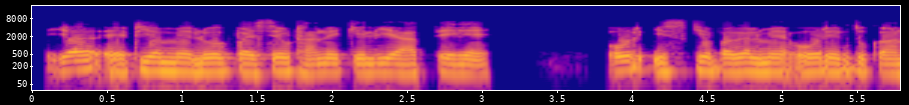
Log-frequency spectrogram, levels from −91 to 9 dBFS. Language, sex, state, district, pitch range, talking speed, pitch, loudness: Hindi, male, Bihar, Lakhisarai, 125-135 Hz, 185 wpm, 130 Hz, -13 LUFS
